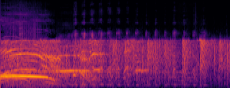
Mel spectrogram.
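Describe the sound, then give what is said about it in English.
A crowd cheers and whoops loudly at first, then settles into a steady wash of dense clapping that fades slightly over several seconds. “Give her a round of applause, people.”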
